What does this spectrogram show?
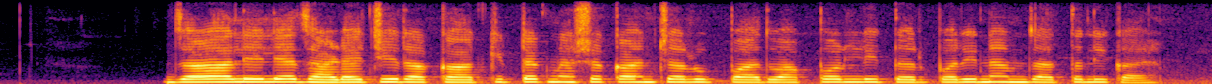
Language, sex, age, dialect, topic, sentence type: Marathi, female, 18-24, Southern Konkan, agriculture, question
